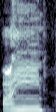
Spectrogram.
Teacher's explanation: عین حلق کے بیچ سے ادا ہوتا ہے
